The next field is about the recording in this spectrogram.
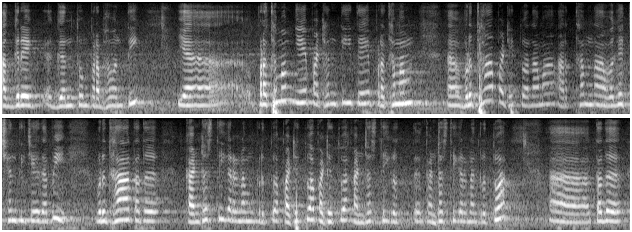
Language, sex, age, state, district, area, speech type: Sanskrit, female, 45-60, Kerala, Kozhikode, urban, spontaneous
